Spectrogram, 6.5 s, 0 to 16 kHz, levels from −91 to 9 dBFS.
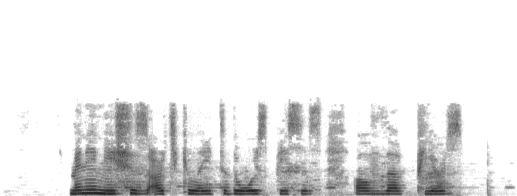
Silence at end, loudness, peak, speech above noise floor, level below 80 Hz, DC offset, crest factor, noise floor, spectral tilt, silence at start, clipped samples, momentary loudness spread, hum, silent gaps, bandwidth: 0.75 s; -14 LUFS; -2 dBFS; 64 dB; -58 dBFS; under 0.1%; 14 dB; -78 dBFS; -4.5 dB/octave; 0.85 s; under 0.1%; 13 LU; none; none; 7.8 kHz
